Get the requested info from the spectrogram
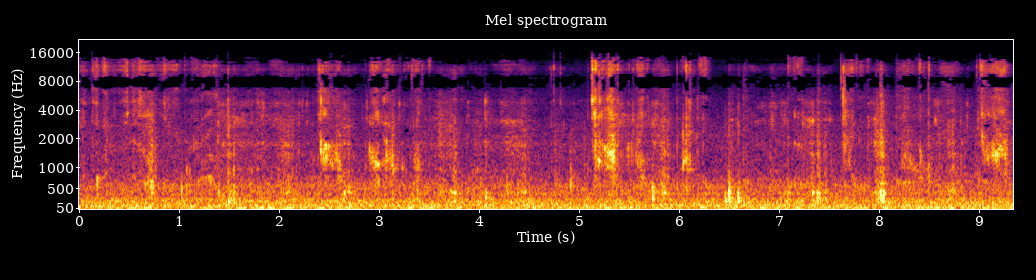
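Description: Biting and crunching powdery blended ice, with crisp crunches in irregular bursts about a second apart and chewing between them.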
